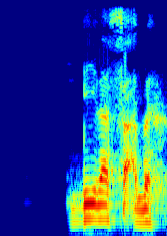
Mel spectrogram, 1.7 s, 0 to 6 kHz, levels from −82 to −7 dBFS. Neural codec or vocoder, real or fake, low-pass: none; real; 5.4 kHz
